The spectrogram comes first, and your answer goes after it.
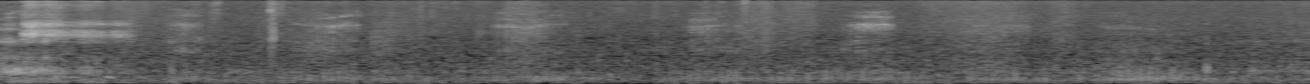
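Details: Aleef, the young calico rescue kitten, purrs quietly and steadily in a low rumbling drone close to the microphone, with faint soft noises above it.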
